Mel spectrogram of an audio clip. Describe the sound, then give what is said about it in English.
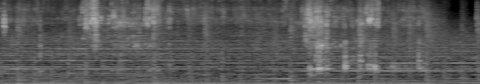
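Whiskey, simple syrup and fresh lemon juice are poured into a cocktail shaker in short trickling bursts, with a few faint clinks near the end. Fairly quiet, with no one speaking. “Mix all the ingredients in the shaker.”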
